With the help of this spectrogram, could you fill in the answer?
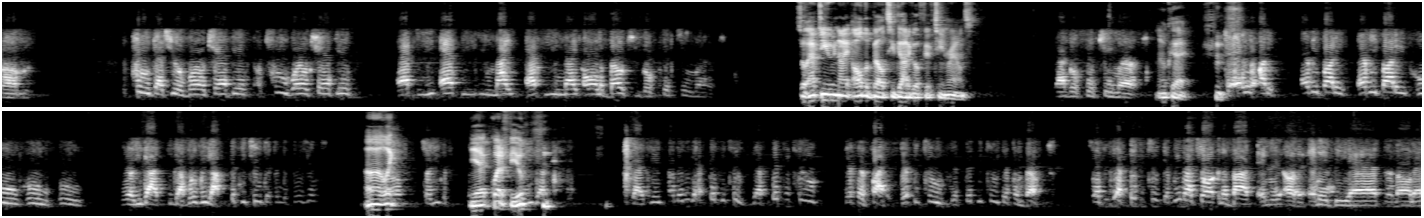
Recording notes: Phone interview.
